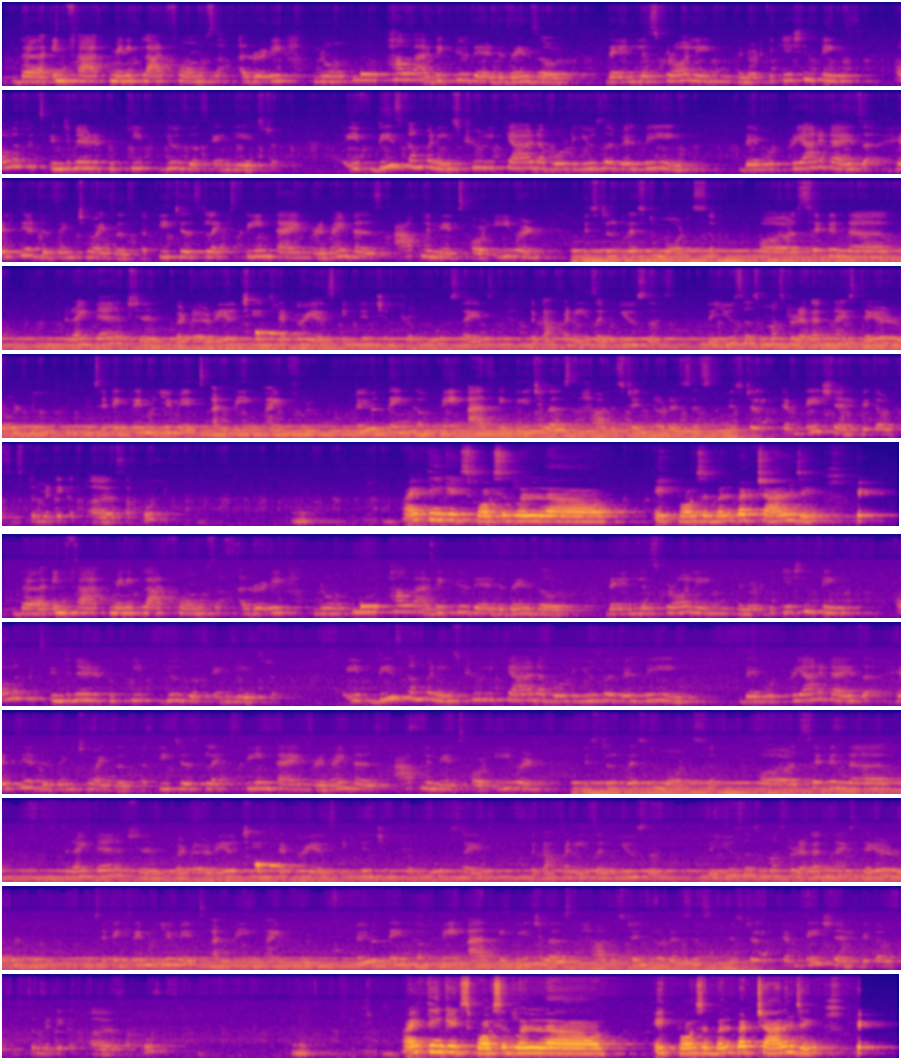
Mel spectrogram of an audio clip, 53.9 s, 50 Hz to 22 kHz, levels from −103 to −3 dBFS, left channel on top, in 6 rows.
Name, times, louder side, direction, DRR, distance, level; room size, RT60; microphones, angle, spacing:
voice 1, 0.1-3.5 3.9-5.7 6.1-8.6 9.0-10.0 10.3-11.5 12.4-15.9 16.4-23.4 23.8-25.2 25.6-26.9 27.6-31.8 32.3-33.6 34.0-36.5 36.8-39.1 39.5-43.0 43.2-45.0 45.2-46.5, left 1 dB, 15° left, 10 dB, 0.3 m, -41 dB
sound 1, 23.7-43.3, left 3 dB, 85° left, 0.5 m, -41 dB
voice 2, 49.0-51.0 51.5-53.5, right 5 dB, 70° right, 14 dB, 0.3 m, -22 dB
11.0 x 4.7 x 3.6 m, 0.86 s
head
